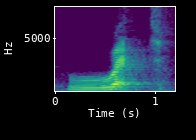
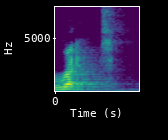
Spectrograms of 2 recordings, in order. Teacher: eu tô fazendo biquinho e, lógico, não dá pra vocês verem, mas a minha língua está enrolando atrás. Então, ela tá fazendo rat, ok?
